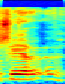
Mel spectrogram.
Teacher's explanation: ਕੇਵਲ ਦੰਤੀ ਸ ਤੋਂ ਹੀ ਕੰਮ ਚਲਾ ਲਿਆ ਜਾਂਦਾ ਹੈ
